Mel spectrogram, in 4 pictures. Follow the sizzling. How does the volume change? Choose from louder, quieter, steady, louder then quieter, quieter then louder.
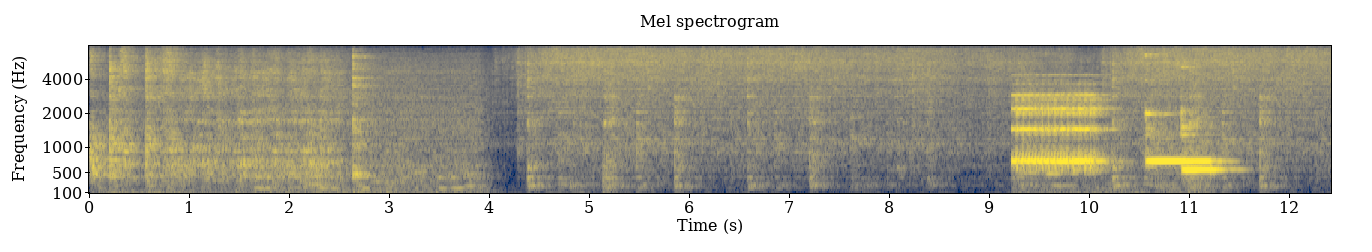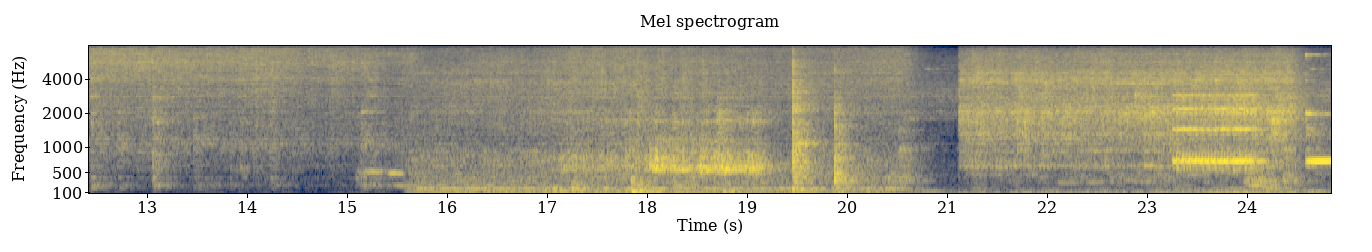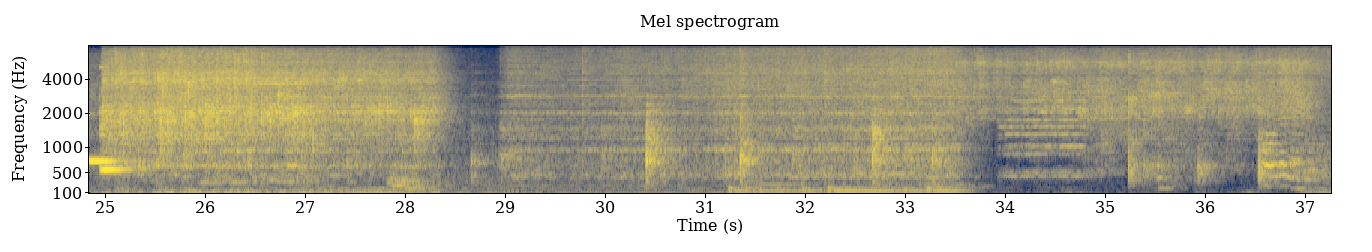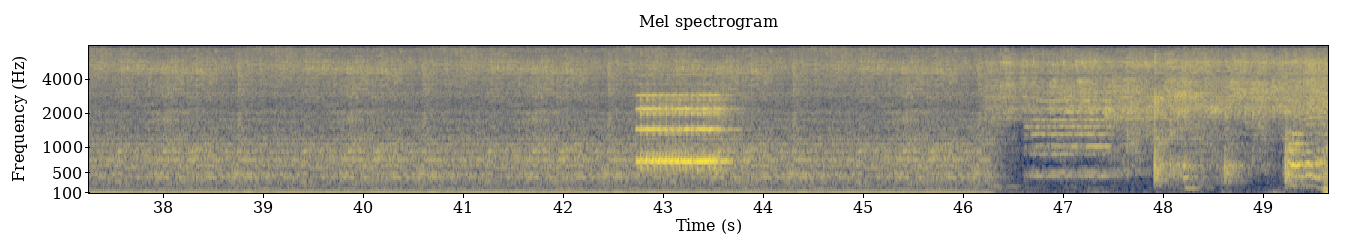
louder then quieter.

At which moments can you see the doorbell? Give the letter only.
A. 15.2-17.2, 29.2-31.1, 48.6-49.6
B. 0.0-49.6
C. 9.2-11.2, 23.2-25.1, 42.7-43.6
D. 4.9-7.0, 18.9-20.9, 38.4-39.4
C.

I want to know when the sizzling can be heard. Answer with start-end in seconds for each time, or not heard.
0.0-49.6.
